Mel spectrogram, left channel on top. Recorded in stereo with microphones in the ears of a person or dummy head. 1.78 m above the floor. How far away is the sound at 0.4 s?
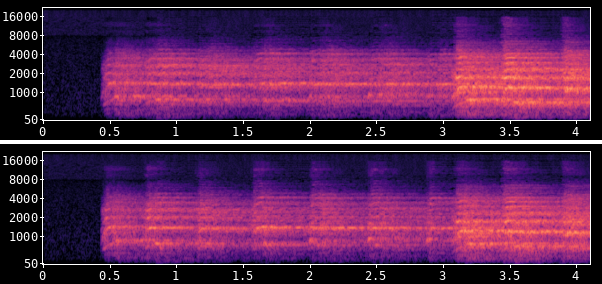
About 2.5 m.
